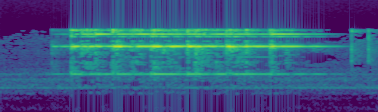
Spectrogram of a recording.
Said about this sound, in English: Who in the world is out there shaking a bell?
